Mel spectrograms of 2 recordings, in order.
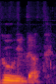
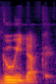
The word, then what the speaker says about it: geoduck: large one yeah okay it's pronounced it's pronounced gooey duck it's a gooey duck oh yeah jesus what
